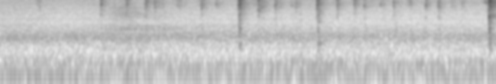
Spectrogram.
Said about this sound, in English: What are you typing?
